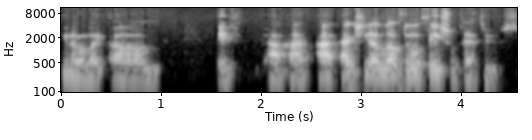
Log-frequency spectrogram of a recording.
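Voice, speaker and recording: A man speaks in a plain, everyday voice at a fairly low pitch and moderate pace. His intonation is fairly even, and the sound is dry and close with no echo. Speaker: tattoo artist. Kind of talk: interview answer, casual talk. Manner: casual, conversational with fillers.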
